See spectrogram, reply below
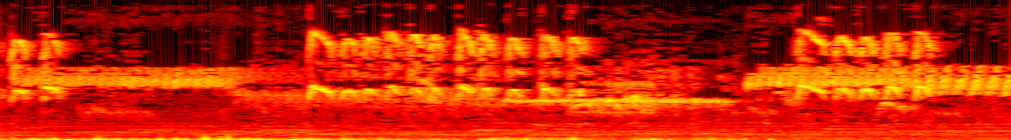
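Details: White-eye in breeding condition giving an almost continuous run of high, sweet, twittering trills that rise and fall slightly, over a rumbling low background.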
